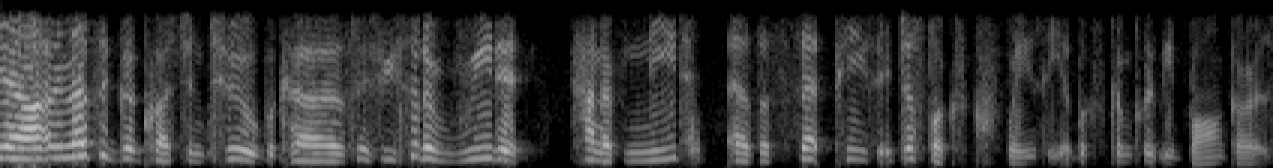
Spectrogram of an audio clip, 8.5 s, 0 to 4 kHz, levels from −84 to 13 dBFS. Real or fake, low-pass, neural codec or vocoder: real; 3.6 kHz; none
